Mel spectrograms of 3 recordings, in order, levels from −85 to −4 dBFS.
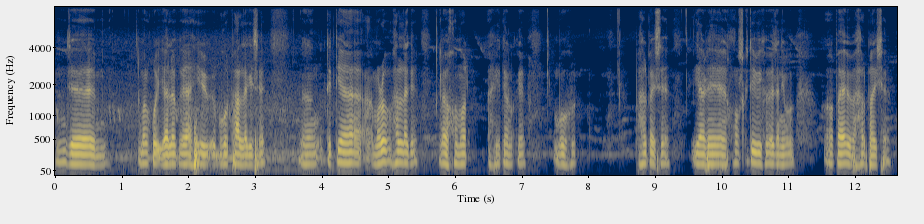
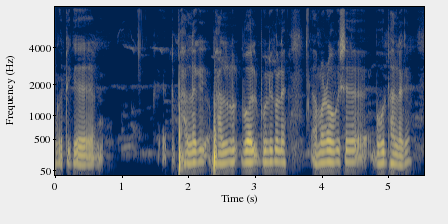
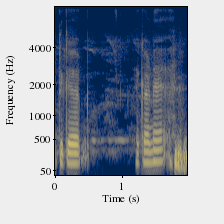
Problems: none marked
